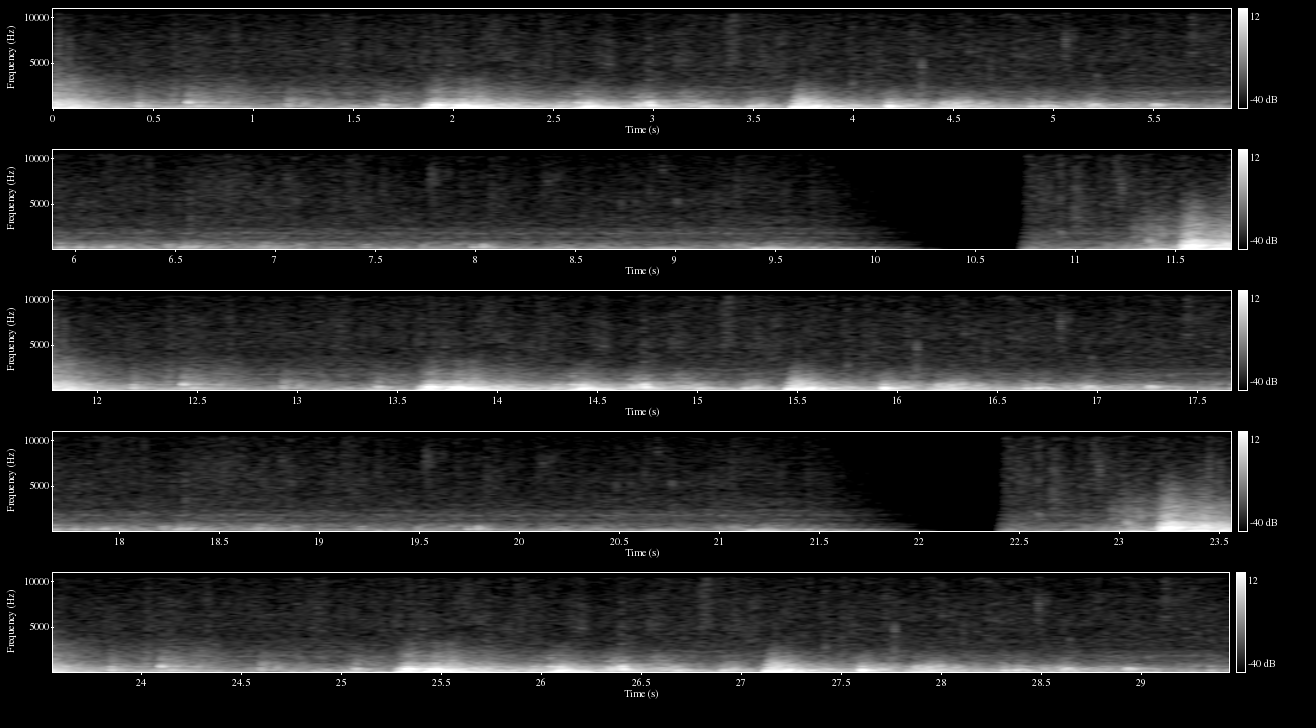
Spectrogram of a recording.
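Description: Thunderstorm sound: sharp claps of thunder and rolling rumble over steady rain. The same stretch of about eleven seconds repeats three times, each separated by a brief cut to silence.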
